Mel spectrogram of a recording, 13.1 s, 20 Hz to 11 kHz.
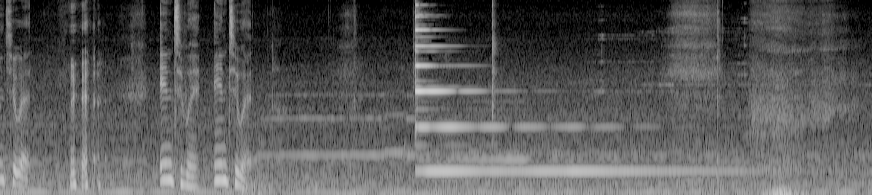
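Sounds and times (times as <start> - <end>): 
speech: 0.0 - 1.6, 2.4 - 3.9
struck singing bowl ringing: 6.2 - 13.0.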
